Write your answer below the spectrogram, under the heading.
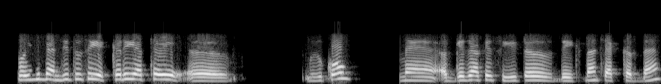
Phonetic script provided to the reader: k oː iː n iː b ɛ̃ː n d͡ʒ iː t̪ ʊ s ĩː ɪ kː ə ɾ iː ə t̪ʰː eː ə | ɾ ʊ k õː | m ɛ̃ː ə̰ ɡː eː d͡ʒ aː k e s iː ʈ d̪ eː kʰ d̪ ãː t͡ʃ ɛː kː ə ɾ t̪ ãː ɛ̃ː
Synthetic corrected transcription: k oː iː n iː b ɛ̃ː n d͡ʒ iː t̪ ʊ s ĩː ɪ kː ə ɾ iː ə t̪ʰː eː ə | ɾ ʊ k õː | m ɛ̃ː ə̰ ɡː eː d͡ʒ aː k e s iː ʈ d̪ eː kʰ d̪ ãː t͡ʃ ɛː kː ə ɾ d̪ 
